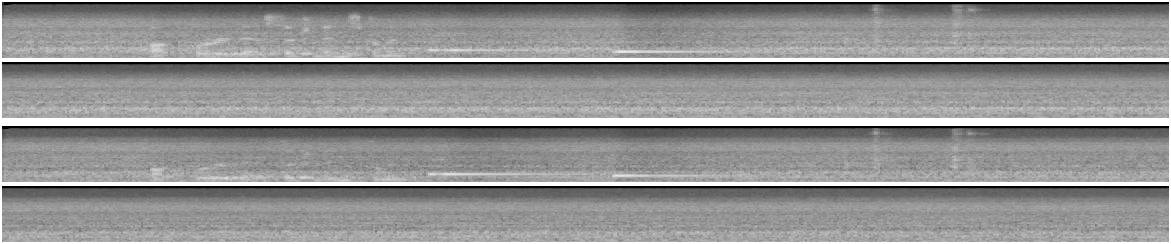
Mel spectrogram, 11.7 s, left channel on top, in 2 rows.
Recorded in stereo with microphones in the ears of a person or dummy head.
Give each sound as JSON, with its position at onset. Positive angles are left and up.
{"t": 0.7, "sound": "a man speaking", "side_deg": 50, "distance_m": 3.5}
{"t": 2.1, "sound": "a chime", "side_deg": 5, "distance_m": 3.5}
